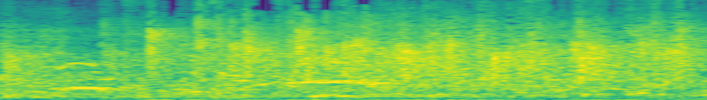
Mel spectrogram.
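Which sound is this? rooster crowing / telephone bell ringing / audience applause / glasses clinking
audience applause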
